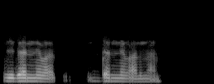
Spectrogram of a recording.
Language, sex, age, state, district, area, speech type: Hindi, male, 18-30, Madhya Pradesh, Bhopal, rural, conversation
